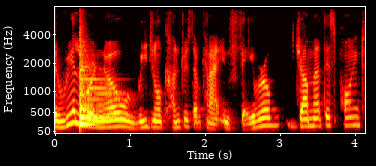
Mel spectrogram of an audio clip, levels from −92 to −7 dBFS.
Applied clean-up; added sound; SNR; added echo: classical method log-MMSE.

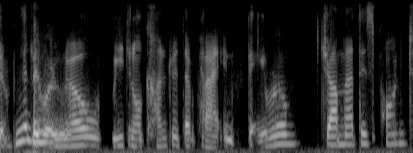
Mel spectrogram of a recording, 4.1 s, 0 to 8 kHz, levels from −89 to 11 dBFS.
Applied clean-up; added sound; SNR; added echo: neural diffusion model UNIVERSE++.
